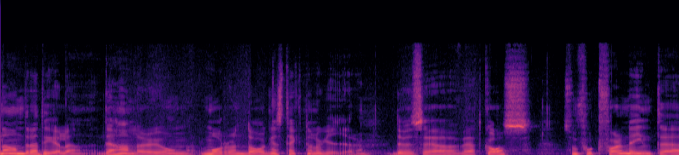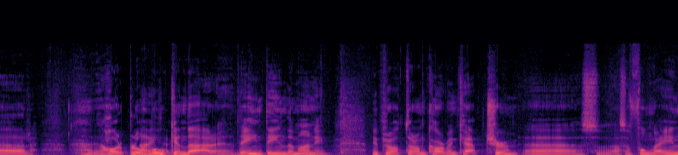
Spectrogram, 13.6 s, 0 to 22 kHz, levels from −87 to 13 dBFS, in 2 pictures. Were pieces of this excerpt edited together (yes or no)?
no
